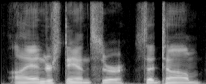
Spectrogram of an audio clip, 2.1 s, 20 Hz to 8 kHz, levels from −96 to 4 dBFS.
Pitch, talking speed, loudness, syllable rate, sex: 100 Hz, 145 wpm, -16 LUFS, 4.0 syllables/s, male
